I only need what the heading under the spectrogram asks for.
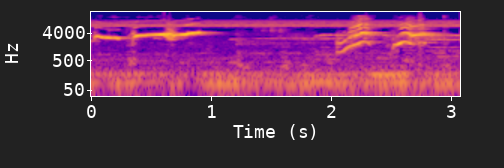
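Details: Oriental magpie-robin singing from afternoon into dark: a clear, slightly rising whistle followed by two swooping, upward-sliding whistled phrases, with a steady high-pitched hum running underneath.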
